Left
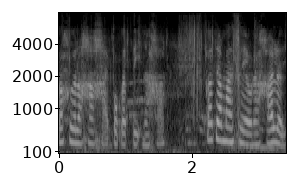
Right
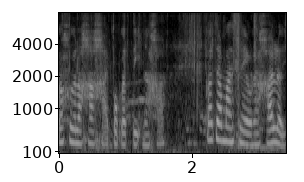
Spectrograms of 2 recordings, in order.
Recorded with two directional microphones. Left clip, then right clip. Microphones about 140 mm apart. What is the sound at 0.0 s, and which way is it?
Speech, 20° right (ahead or behind).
